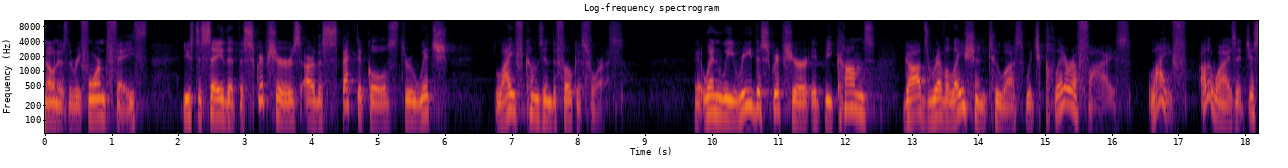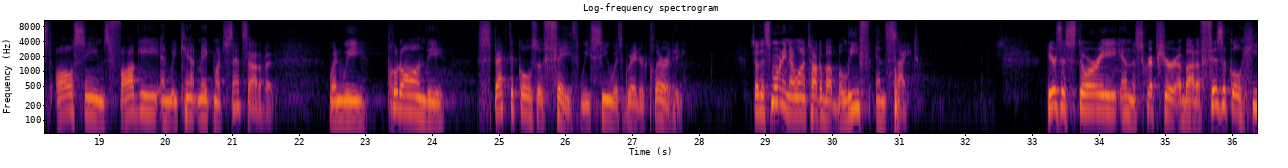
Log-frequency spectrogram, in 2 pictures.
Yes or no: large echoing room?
yes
